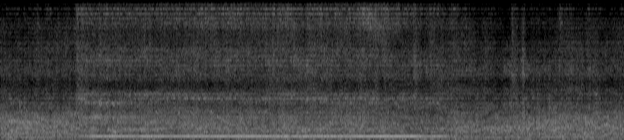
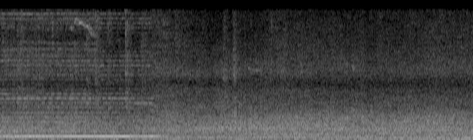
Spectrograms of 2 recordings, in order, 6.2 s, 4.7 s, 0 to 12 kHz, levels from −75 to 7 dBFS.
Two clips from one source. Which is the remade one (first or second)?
first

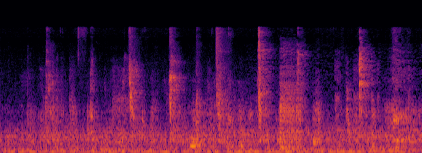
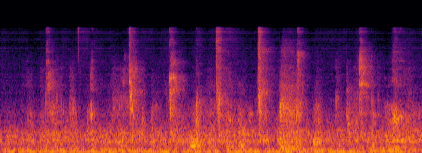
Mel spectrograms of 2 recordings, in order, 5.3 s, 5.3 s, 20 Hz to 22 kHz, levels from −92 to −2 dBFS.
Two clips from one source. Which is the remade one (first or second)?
second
